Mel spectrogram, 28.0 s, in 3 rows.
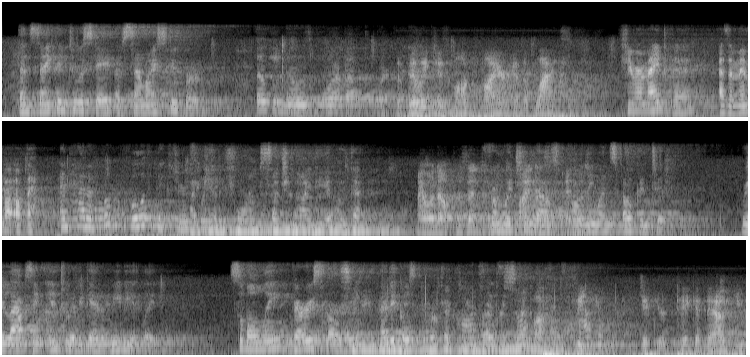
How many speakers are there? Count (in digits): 7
